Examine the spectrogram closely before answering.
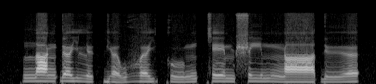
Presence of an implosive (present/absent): present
